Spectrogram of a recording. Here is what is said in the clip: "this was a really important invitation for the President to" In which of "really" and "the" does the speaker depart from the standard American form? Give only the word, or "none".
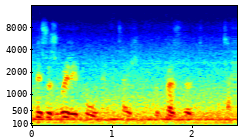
really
